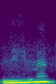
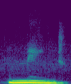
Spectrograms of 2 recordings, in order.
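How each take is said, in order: First: The word ends without a final d sound. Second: The word ends with a final d sound. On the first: The speaker calls it wrong. "you don't pronounce name" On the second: The speaker calls it right. "you pronounce named"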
